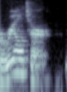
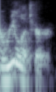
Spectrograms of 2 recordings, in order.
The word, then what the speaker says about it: realtor: And when you sell homes, you're a realtor, not a realtor. There's not three syllables in it.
